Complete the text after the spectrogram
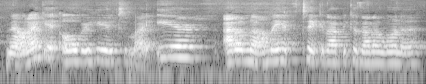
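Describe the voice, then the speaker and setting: A woman's voice: medium pitch, fast, a little mellow. Woman, stuffy nasal voice, chatty how-to vlog, roomy echo. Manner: chatty, talks to viewers while working. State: stuffy, nasal from sinus trouble. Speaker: wig seller demonstrating a wig install. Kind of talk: casual how-to vlog chat.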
